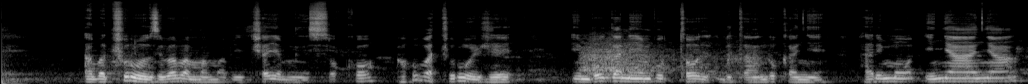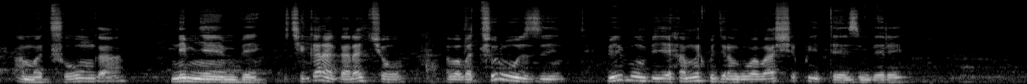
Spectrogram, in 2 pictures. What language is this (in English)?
Kinyarwanda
